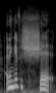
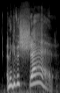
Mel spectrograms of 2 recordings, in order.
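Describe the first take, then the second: First: Said in the usual way. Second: Emphatic repeat. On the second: Real, not acted. Telling listeners about high school, emphatic higher repeat.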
